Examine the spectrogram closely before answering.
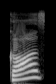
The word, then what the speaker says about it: gauze: Gauze is a very thin, light cloth. Gauze. Sounds like gauze. It has a long Z sound at the end.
